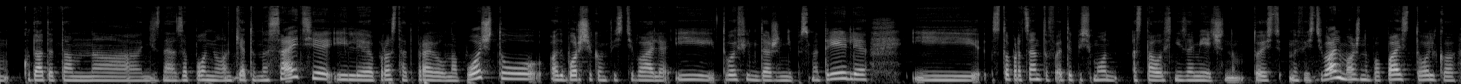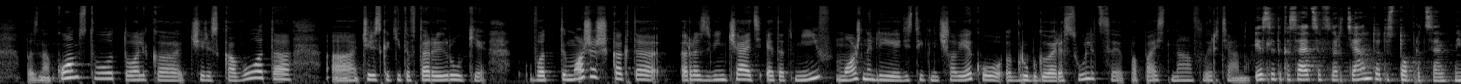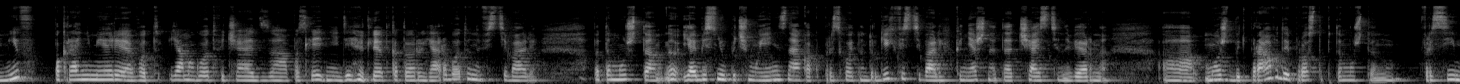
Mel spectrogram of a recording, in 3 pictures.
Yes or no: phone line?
no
